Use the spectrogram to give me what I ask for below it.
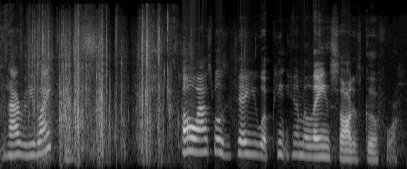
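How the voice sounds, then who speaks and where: A woman's voice: a little high, animated, fairly quick. Chatty woman vlogger, casual snack review, faint noise and bag crinkles behind. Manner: chatty, tasting food while talking, trailing restarts.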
